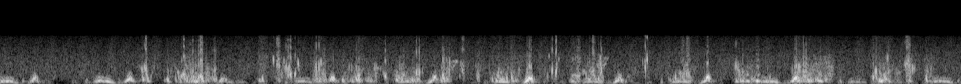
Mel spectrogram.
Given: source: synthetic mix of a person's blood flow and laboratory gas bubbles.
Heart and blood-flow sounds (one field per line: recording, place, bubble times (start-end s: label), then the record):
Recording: Doppler ultrasound of blood flow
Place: precordium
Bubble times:
1.38-1.55 s: bubbles
1.63-2.18 s: bubbles
2.57-2.67 s: bubbles
2.71-3.02 s: bubbles
3.11-3.28 s: bubbles
3.40-3.90 s: bubbles
3.92-4.24 s: bubbles
4.39-4.67 s: bubbles
4.75-4.82 s: bubbles
4.89-5.23 s: bubbles
5.44-5.61 s: bubbles
5.69-6.09 s: bubbles
6.39-6.51 s: bubbles
6.67-6.96 s: bubbles
7.32-7.75 s: bubbles
7.89-8.35 s: bubbles
8.69-9.19 s: bubbles
9.23-9.35 s: bubbles
From the record:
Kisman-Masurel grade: 333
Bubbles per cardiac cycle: rolling drumbeat, 9 or more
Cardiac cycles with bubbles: 50 to 99%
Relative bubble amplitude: loud (0.450 to 0.775)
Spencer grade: 3 (all of the cardiac periods contain showers or single bubble signals, but not dominating or overriding the cardiac motion signals)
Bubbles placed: only in the low amplitude regions of the cardiac cycle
